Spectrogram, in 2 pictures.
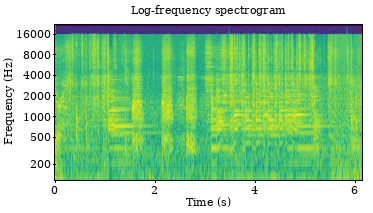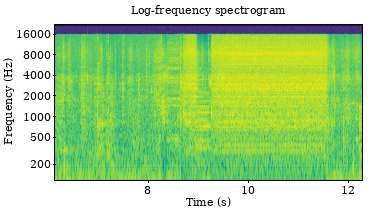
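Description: Background music over the scratching of a wire brush scrubbing a rusty tie-rod end and its castle nut on the steering knuckle. About nine seconds in, a loud steady noise takes over for two to three seconds, then stops.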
